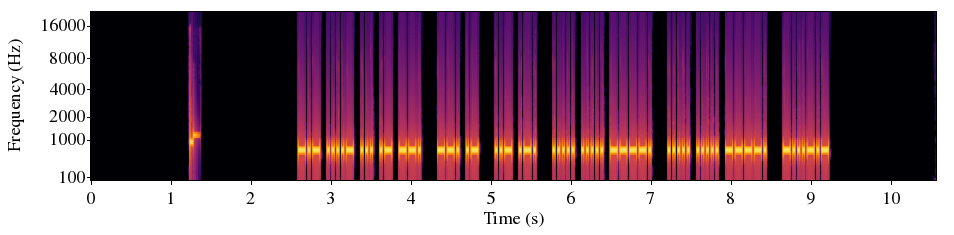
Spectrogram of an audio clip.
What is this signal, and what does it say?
Morse code, heard as a keyed tone, about 40 wpm, 700 Hz. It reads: K4SAG GA UR 559 559 <BK>
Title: SOTA QSO Practice 40wpm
